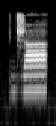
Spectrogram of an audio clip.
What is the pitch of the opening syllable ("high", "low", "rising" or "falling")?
high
